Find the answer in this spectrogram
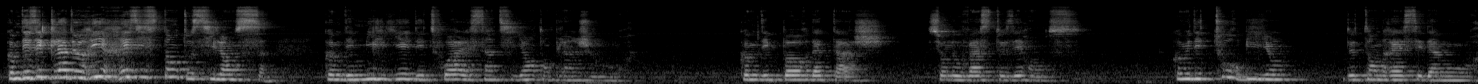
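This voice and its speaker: A woman performing poems in a slow, expressive recitation, sometimes singing them, at an evening event. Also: mid-range voice, slight background noise. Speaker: poetry performer. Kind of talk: poetry recital with piano. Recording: echoey hall from far off, piano behind.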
